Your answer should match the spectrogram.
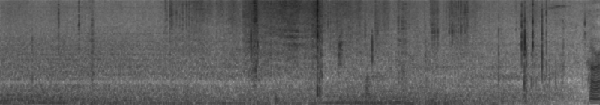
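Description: Car cabin noise while driving: a steady low rumble of engine and tyres heard from inside the car, with a few scattered clicks.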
